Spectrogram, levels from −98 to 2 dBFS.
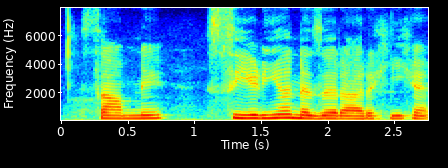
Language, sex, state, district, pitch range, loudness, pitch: Hindi, female, Chandigarh, Chandigarh, 195-220 Hz, -14 LUFS, 200 Hz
